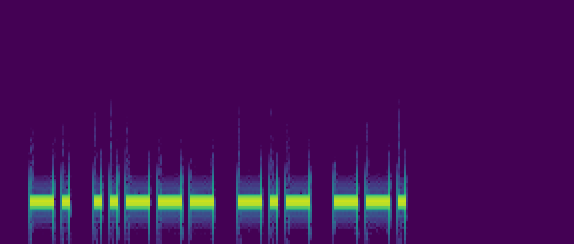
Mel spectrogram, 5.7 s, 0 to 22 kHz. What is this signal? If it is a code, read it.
Morse code, heard as a keyed tone, about 18 wpm, 700 Hz. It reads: N2KG
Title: Speed Racing - USA 1x2 Call Signs 15wpm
